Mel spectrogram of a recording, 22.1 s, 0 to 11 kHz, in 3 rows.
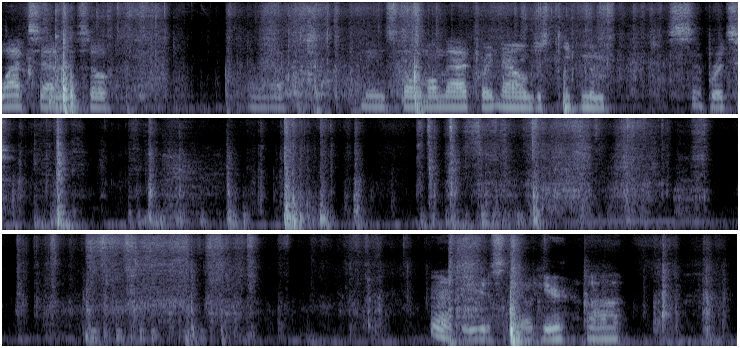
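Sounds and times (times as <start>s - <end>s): knocks and clicks of boxed parts: 0.3s - 1.2s, 7.6s - 12.9s, 19.2s - 22.0s.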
